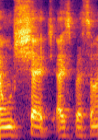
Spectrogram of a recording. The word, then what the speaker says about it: Sete: O outro foi concedido por Deus, no caso aqui, Sete, que se pronuncia Shet.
